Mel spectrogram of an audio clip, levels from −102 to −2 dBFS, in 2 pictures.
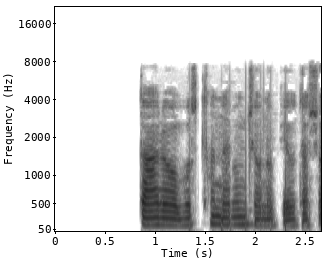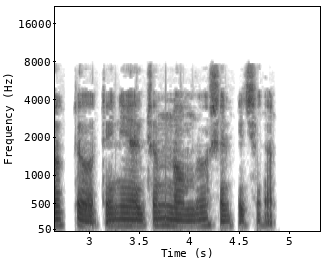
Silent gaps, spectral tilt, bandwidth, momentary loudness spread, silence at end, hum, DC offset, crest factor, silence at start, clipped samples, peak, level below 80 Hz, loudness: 2.77-2.85 s; -5 dB/octave; 8.2 kHz; 8 LU; 0.45 s; none; under 0.1%; 22 dB; 0.85 s; under 0.1%; -4 dBFS; -56 dBFS; -25 LUFS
